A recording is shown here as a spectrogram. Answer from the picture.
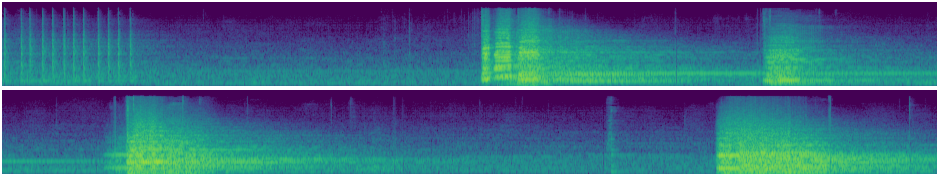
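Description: Sparse experimental music from a violin, bayan accordion and flute trio with live electronics: a rapid flutter for about a second at the start, then a few isolated short loud notes a few seconds apart, each fading away slowly, with quiet pauses in between.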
